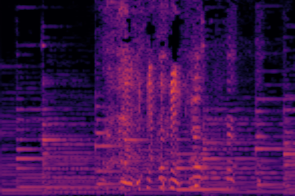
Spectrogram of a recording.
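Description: Instrumental children's song music with a baby giggling over it for about a second, midway through.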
